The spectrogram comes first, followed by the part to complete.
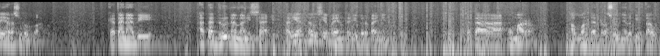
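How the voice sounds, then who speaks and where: A man's voice: medium pitch, noisy background. A man giving a humorous mosque sermon, acting out quoted dialogue in raised voices. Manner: acts out quoted dialogue in raised voices, mixes Sundanese phrases. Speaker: preacher giving a mosque study session. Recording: long hall reverb, faint ambience.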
